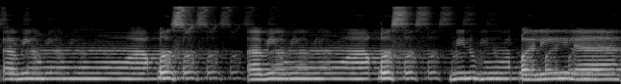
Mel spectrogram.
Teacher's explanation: نون کی آواز کو ناک میں چھپا دیں گے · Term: اخفا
